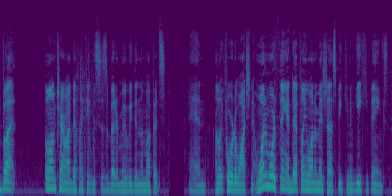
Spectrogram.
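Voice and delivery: normal talking voice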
